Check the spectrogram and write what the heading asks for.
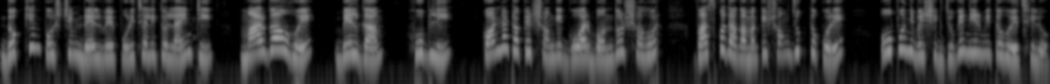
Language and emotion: Bengali, neutral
